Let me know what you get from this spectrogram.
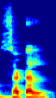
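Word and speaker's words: subtle: है, केवल पढ़ेंगे हम सटल, मतलब जो भी चतुर इंसान वगैरह है। तो अब इसमें भी देखिएगा, टी के पहले क्या आ रहा है, बी आ रहा है, तो वो बी साइलेंट हो गया, सब टल, इस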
